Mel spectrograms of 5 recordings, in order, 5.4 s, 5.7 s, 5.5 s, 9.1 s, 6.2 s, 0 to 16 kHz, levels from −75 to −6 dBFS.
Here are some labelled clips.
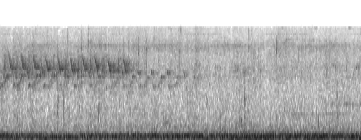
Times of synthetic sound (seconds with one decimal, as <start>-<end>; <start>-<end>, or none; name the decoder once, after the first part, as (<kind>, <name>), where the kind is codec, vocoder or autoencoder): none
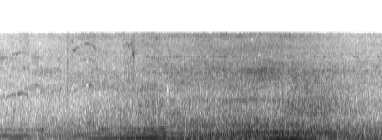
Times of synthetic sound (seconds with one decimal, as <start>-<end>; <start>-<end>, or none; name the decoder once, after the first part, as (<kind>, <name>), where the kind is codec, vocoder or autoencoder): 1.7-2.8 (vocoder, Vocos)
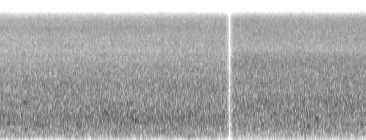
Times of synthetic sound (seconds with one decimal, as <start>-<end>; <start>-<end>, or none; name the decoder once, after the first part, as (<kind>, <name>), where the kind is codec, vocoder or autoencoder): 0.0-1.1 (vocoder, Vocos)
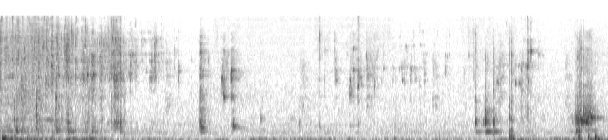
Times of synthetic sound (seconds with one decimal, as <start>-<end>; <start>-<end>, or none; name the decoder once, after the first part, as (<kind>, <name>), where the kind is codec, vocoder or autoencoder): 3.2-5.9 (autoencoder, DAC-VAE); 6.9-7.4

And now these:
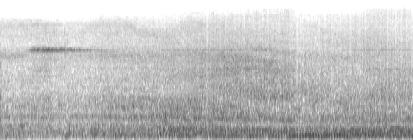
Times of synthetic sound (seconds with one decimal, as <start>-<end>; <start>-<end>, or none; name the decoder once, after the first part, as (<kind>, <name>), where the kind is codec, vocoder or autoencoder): 0.4-1.0 (codec, SNAC); 2.4-3.7; 5.1-6.2

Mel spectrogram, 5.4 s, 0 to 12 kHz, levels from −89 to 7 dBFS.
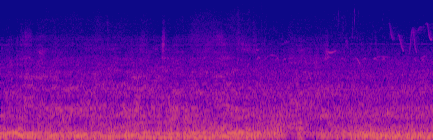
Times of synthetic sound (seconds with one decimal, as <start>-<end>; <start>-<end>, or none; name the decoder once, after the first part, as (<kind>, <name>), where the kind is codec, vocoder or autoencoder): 0.0-3.2 (codec, SNAC); 3.6-4.1

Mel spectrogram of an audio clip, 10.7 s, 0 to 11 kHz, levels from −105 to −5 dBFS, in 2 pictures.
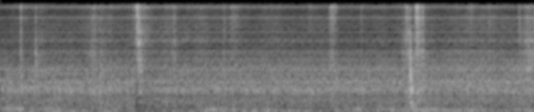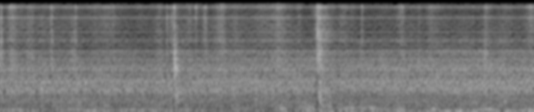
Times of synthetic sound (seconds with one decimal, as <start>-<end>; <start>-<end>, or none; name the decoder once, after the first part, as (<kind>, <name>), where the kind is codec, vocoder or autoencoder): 0.0-10.7 (autoencoder, DAC-VAE)

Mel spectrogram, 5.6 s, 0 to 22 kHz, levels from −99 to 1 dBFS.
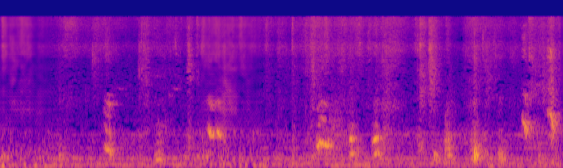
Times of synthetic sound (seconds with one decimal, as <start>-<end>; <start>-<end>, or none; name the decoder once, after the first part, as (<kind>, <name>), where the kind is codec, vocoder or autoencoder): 0.0-0.5 (vocoder, Vocos); 2.0-2.6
